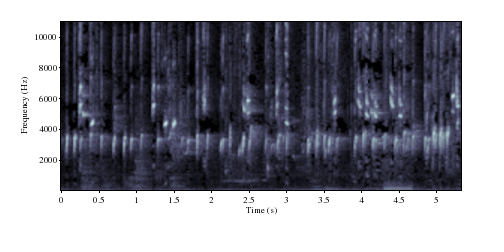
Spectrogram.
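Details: Bright, high goldfinch song of quick chirps, tinkling trills and rolling twitters, with a short low buzz heard near the end.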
